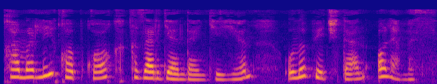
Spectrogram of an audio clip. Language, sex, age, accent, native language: Uzbek, female, 12-17, Toshkent shahri, Uzbek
